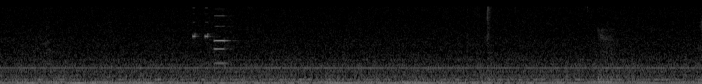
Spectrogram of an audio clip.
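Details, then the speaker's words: A few brief electronic beeps over steady room hum as an IV infusion pump powers on before it is programmed for a dobutamine critical-care infusion in a nursing demonstration. "first we need to turn the IV pump on give it a second to completely turn on"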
